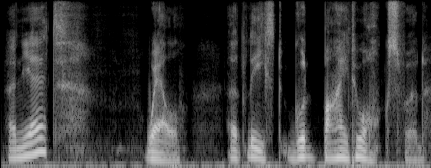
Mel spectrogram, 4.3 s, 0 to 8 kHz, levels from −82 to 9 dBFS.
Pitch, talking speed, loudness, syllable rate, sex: 110 Hz, 110 wpm, -19 LUFS, 3.3 syllables/s, male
